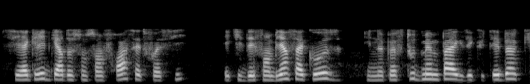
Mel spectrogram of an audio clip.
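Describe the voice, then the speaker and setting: Clever teenage girl, earnest and reproachful, raised pitch, read by a man, lo-fi. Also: fairly even intonation, a little fast, no room sound, lightly acted.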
